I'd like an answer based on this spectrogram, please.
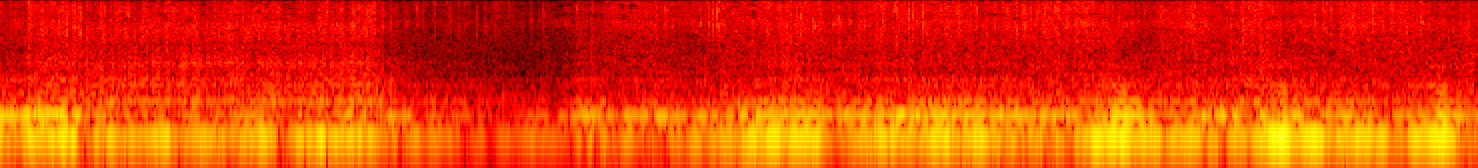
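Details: Bee buzzing with a continuous low, even drone and a slight dip in loudness partway through. Hiss fills the background.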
